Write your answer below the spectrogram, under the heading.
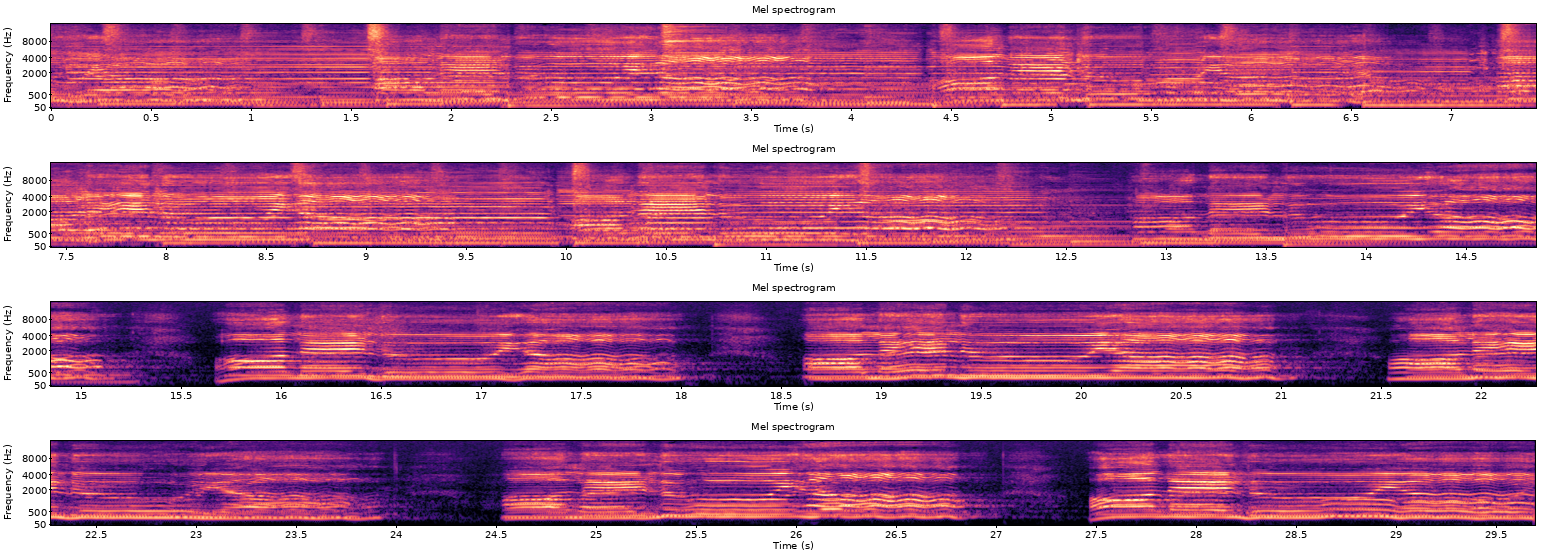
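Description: Two women singing a worship song into microphones with two violins over a low bass line; about halfway through the bass and violins drop out and the voices go on unaccompanied, phrase by phrase with short breaks between.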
